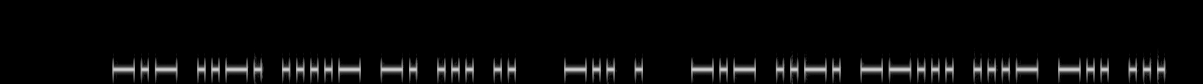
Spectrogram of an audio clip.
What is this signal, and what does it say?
Morse code, heard as a keyed tone, about 17 wpm, 700 Hz. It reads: KF4NSI DE KF7VDS
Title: USA Callsign DE Callsign - 6 Characters - 17wpm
